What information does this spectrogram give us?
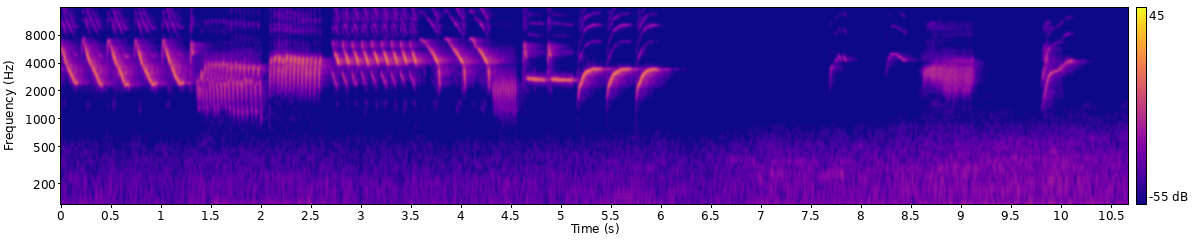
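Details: Canary singing to coax other canaries into answering, with rapid high trills, a buzzy roll and a run of falling whistled slurs over six seconds, then near silence with a few scattered high notes.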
